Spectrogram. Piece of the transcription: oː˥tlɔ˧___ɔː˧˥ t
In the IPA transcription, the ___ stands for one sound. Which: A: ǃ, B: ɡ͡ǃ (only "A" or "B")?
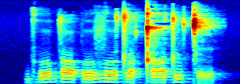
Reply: A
